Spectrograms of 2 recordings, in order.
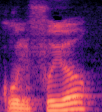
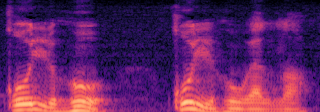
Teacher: H hərfi boğaz ortası deyil, sadə H-dır. Hu deyil, həm də fu deyil.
